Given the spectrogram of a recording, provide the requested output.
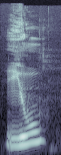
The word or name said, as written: jo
